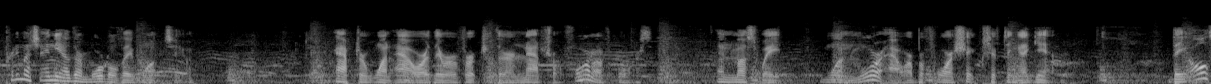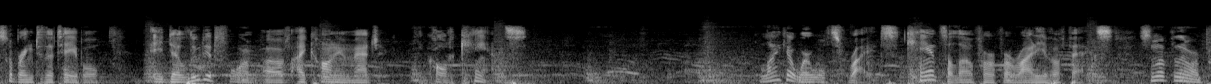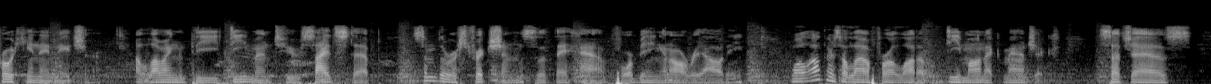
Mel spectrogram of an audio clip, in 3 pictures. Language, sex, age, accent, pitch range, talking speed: English, male, 30-49, American, 95-110 Hz, 145 wpm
